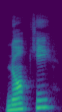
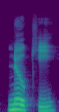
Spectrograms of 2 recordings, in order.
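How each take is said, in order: First: The word is said with a British accent. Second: The word is said with an American accent. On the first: "in the U K" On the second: "in the U S"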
